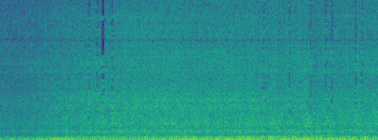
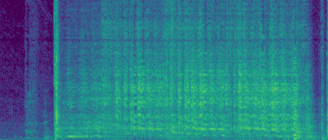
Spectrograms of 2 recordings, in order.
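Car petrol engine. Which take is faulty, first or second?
second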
